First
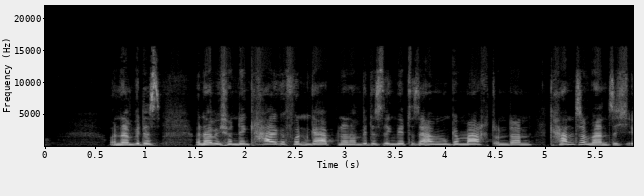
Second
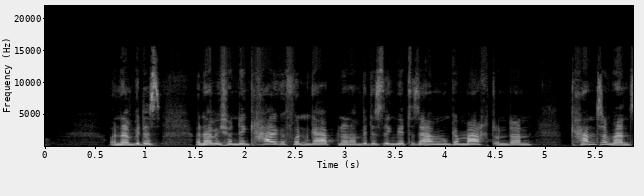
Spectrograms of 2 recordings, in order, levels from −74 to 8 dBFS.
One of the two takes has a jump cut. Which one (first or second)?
first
